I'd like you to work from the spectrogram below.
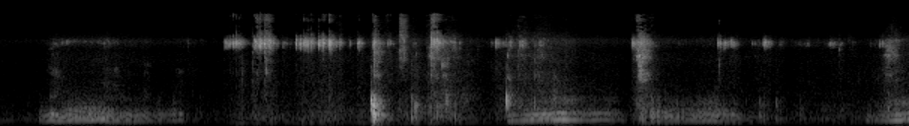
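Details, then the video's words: Male kitten growling over his toy as someone tries to take it away; low, grating growls come in uneven stretches, interrupted by sharp handling knocks and scuffles. "Kitten growling at me trying to take his toy"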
